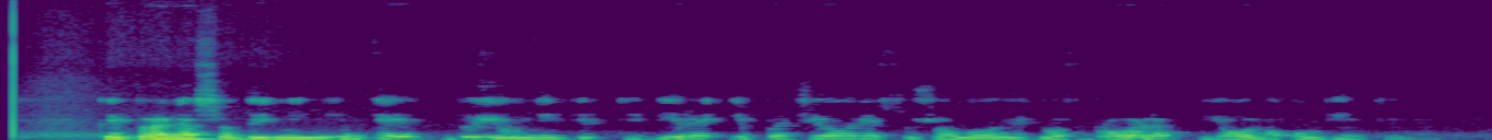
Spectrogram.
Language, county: Lithuanian, Kaunas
